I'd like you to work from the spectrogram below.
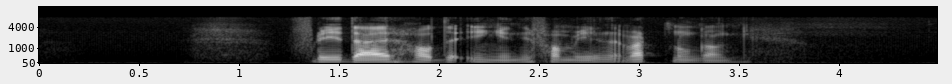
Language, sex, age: Norwegian, male, 20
